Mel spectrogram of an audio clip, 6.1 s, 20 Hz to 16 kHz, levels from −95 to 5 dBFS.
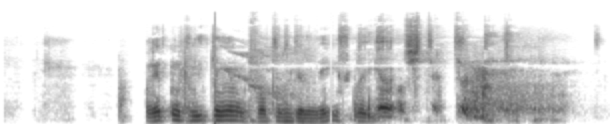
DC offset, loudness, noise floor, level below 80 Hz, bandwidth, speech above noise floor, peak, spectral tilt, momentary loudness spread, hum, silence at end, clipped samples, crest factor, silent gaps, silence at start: under 0.1%; -24 LUFS; -73 dBFS; -62 dBFS; 10 kHz; 50 dB; -8 dBFS; -6 dB/octave; 17 LU; none; 0.5 s; under 0.1%; 18 dB; none; 1.2 s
